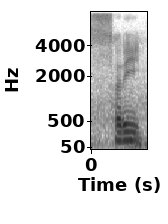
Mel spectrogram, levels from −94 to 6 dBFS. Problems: none marked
